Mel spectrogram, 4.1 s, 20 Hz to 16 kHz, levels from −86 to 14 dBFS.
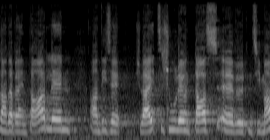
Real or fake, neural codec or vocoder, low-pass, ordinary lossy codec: fake; vocoder, 44.1 kHz, 128 mel bands, Pupu-Vocoder; 14.4 kHz; none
